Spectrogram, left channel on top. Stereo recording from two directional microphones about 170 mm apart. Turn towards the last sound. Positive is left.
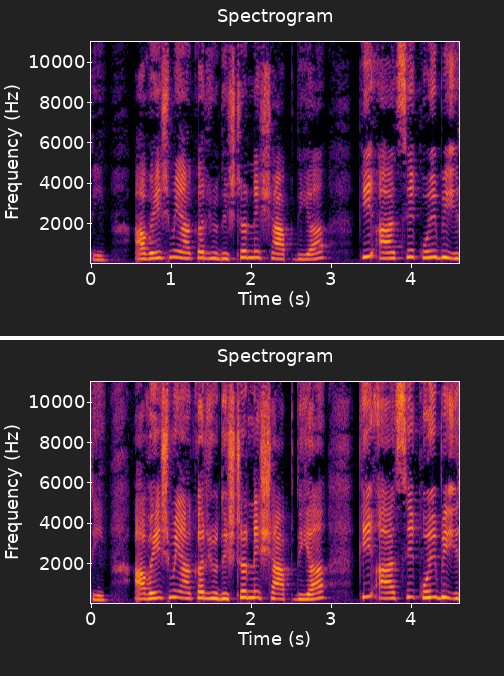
turn(degrees=-35)  # may be behind; listen again after turning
